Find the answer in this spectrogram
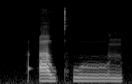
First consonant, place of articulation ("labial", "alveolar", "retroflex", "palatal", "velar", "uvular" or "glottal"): glottal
